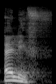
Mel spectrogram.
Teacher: আলিফে কিন্তু কোনো টান নেই, আপনারা বুঝতে পারতেছেন। আমি যখন আলিফ বলছি এর মধ্যে কোনো টান হবে না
